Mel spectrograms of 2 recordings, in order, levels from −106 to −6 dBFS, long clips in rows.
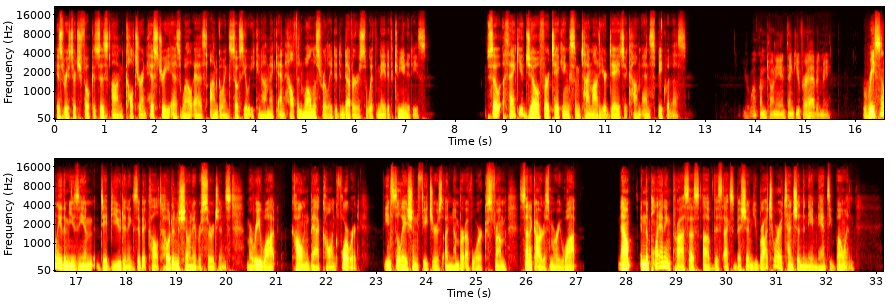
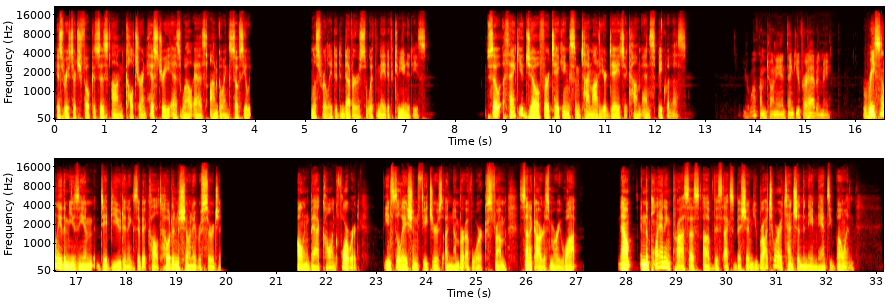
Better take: first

